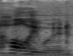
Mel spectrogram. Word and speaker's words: Holywood: Well, we call it Hollywood, but it's spelled Holywood.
